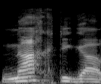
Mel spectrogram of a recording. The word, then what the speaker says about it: Nachtigall: So, Nachtigall, Nachtigall, Nachtigall, no, Nachtigall, I need to hear the Nacht as well, Nachtigall, right? So Nacht is a bit more important than Gal, Gal is important.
